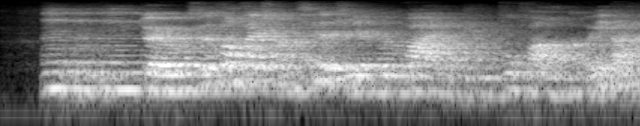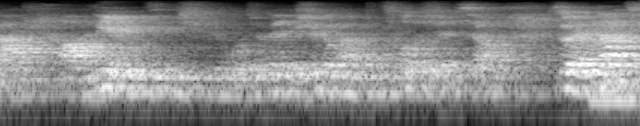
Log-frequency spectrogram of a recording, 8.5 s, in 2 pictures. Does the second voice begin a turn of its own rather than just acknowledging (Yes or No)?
No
